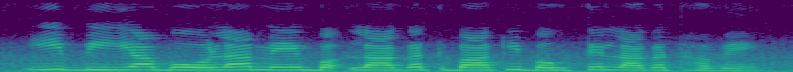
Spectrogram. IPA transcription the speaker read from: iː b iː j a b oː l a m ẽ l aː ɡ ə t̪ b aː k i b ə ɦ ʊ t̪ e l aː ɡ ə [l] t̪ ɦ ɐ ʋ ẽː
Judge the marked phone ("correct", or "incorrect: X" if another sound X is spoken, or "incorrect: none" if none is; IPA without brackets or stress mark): incorrect: none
